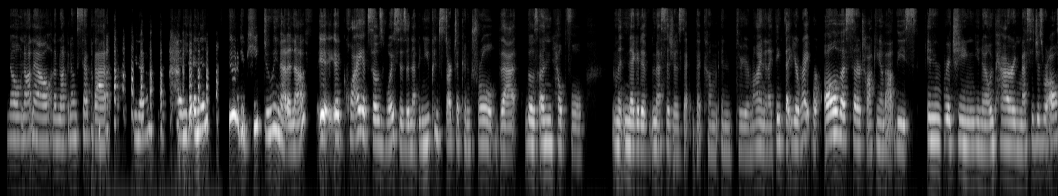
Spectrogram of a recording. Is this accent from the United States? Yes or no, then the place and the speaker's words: yes; Midwest, United States; And because I'm from the Midwest, I'm a simple Midwestern gal.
